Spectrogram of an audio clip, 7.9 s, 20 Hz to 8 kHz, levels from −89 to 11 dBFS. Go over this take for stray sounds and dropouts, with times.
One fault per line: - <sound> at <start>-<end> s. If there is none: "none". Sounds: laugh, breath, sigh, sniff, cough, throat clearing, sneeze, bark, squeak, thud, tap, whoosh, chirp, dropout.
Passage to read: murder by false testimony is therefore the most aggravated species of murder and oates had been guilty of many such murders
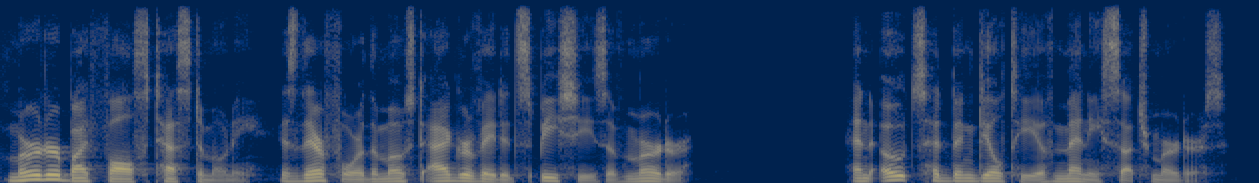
none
